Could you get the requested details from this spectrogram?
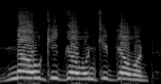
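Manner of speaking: high eager urging. Retold or imitated. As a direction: cheer him on to keep going. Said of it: "and I'm like".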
